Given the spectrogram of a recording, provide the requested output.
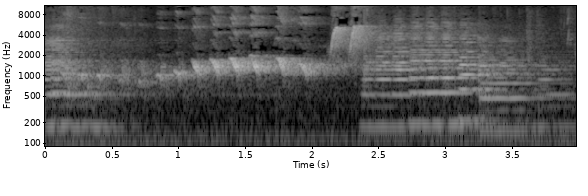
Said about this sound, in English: Oh, hello. The laughing thrush was interested. That's the thrush.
